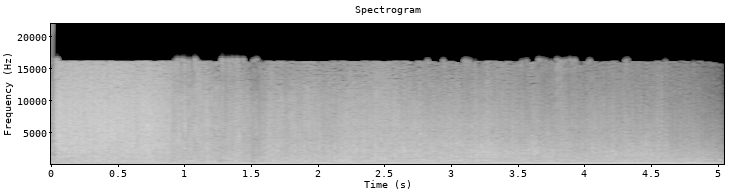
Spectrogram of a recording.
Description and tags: nitro powered drag bike launch
audio ripped from HV40 video using Premiere Pro CS6
taken at Alaska Raceway Park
